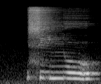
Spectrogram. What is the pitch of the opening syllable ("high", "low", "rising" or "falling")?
low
